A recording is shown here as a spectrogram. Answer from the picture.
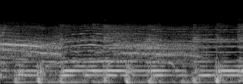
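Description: Music on a plucked string instrument: a steady drone with quick, evenly repeated low plucks. Over it, a high sliding tone falls gradually in pitch across the first second and a half.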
